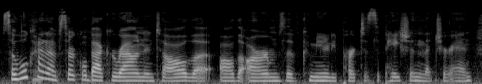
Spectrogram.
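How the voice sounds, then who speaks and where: A woman's voice: lowish voice, quick pace. A woman hosting a radio talk show in a studio, upbeat and chatty, laughing easily.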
